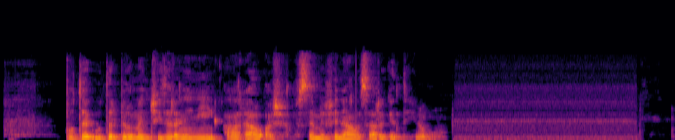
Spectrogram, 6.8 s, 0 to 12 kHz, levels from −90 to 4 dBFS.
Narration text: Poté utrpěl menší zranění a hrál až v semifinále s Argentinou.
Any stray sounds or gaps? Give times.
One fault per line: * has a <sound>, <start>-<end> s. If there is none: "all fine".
all fine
